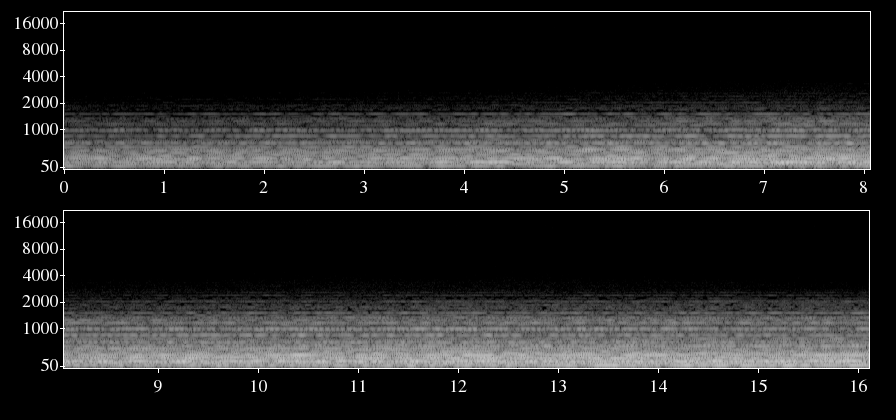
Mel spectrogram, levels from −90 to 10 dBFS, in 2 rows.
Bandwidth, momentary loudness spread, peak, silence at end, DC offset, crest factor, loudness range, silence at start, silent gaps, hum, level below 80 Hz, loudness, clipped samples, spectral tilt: 2.3 kHz; 12 LU; -6 dBFS; 0 s; under 0.1%; 14 dB; 10 LU; 0 s; none; none; -34 dBFS; -20 LUFS; under 0.1%; -14.5 dB/octave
